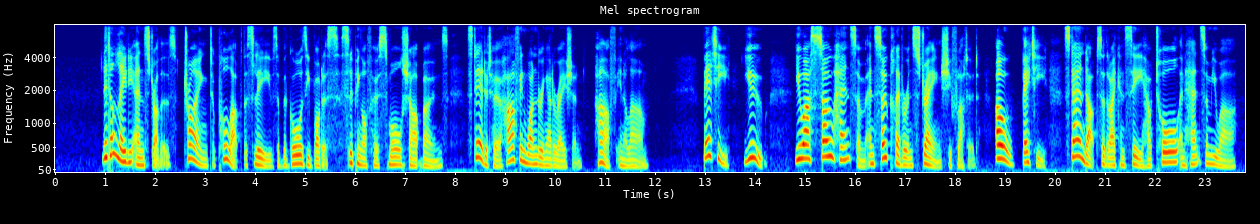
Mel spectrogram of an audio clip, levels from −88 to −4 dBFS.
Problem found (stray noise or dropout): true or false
false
